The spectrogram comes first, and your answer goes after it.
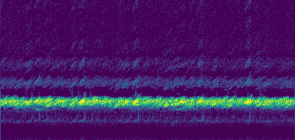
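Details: Mostly spring peepers with other tree frogs calling from a farm pond early in the year; high, insistent overlapping peeps merge into a constant bright chorus with slight pulsing swells.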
